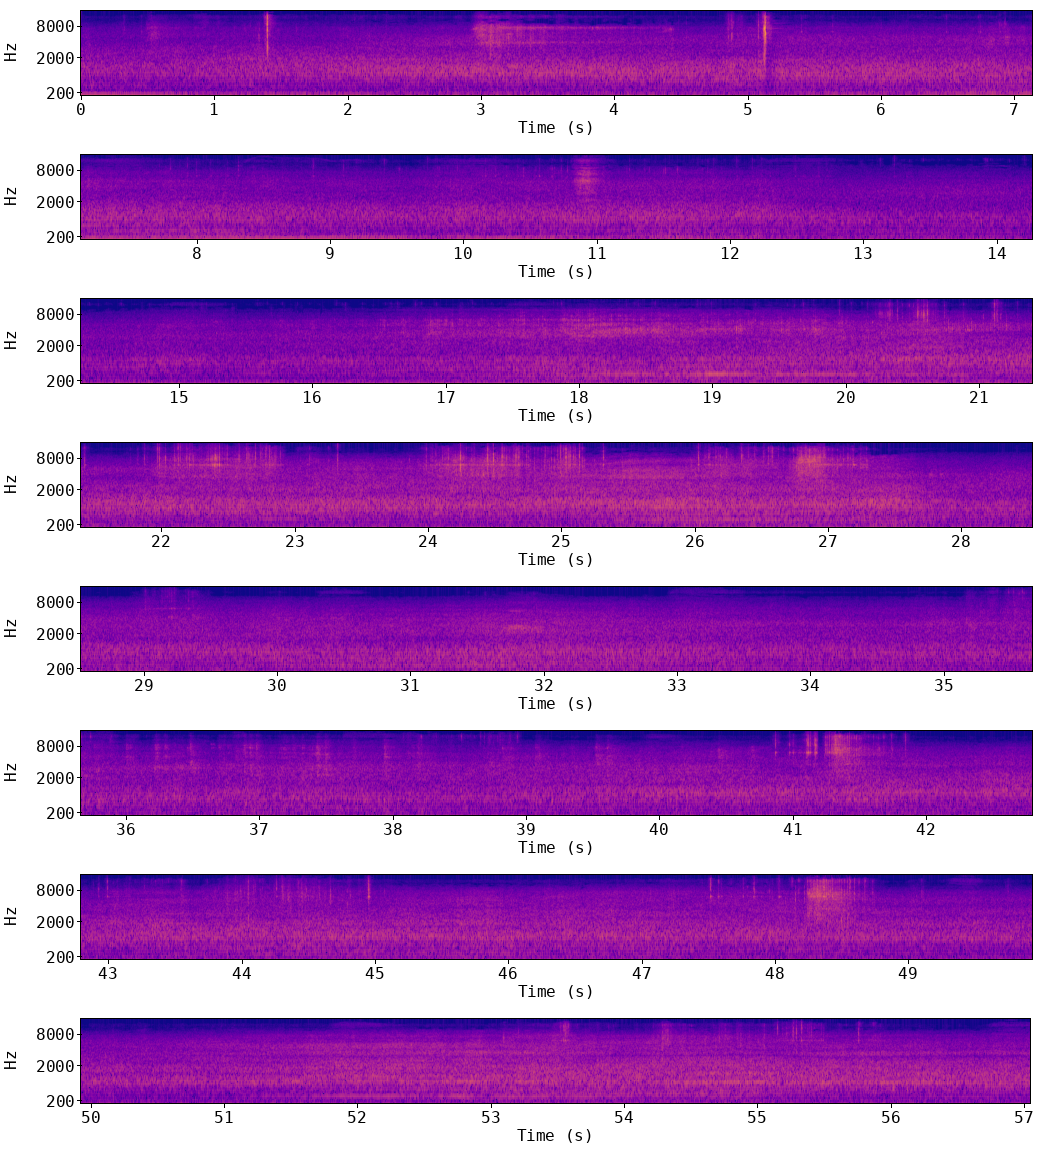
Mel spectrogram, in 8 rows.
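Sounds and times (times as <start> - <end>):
low engine hum: 0.0 - 57.0
vehicles passing: 0.0 - 57.0.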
